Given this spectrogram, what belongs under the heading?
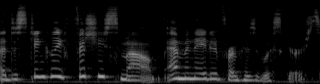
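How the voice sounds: A woman's fairly high, fairly bright voice, fairly slow, with big pitch swings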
